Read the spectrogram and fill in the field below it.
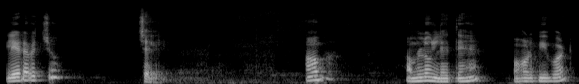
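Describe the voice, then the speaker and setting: A woman's voice: deep voice, very animated, slow, gravelly, darkish tone. A woman teaching grammar to students, spelling words out letter by letter, repeating each answer and checking that they follow. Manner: keeps checking if students understood.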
